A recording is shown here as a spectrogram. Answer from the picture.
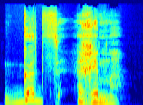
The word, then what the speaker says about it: Godthrym: Il s'appelle God's Rim. J'ai beaucoup de mal à prononcer le nom du groupe. Sa s'orthographie G-O-D-T-H-R-Y-M, God's, God's, God's Rim.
